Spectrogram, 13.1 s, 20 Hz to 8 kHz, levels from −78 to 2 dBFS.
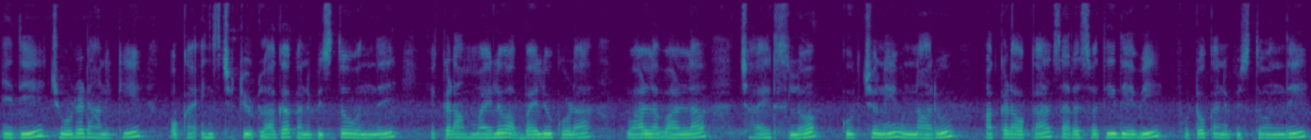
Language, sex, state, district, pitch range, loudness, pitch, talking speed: Telugu, female, Andhra Pradesh, Anantapur, 185-215 Hz, -27 LUFS, 195 Hz, 100 wpm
